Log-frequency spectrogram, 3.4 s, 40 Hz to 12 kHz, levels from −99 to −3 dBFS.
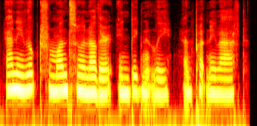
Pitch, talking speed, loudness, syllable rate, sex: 185 Hz, 175 wpm, -17 LUFS, 6.7 syllables/s, female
